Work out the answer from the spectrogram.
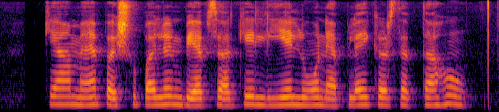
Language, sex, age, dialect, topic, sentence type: Hindi, female, 31-35, Marwari Dhudhari, banking, question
